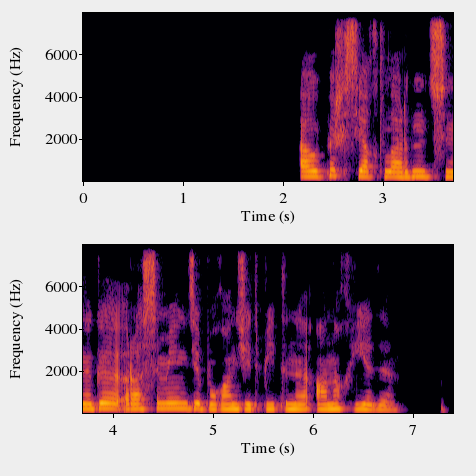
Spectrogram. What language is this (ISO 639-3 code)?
kaz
